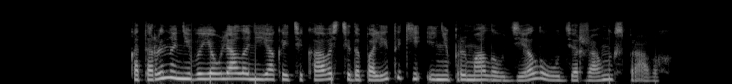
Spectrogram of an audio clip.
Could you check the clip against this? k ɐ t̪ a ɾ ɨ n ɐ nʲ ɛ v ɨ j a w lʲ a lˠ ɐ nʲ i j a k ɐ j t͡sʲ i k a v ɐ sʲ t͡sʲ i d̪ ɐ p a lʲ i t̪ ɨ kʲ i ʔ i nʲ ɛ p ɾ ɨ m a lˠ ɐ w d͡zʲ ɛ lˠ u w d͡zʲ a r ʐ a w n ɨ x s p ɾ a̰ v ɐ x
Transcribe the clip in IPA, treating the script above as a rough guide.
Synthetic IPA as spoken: k ɐ t̪ a ɾ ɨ n ɐ nʲ ɛ v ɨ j a w lʲ a lˠ ɐ nʲ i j a k ɐ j t͡sʲ i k a v ɐ sʲ t͡sʲ i d̪ ɐ p a lʲ i t̪ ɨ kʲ i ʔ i nʲ ɛ p ɾ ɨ m a lˠ ɐ w d͡zʲ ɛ lˠ u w d͡zʲ a r ʐ a w n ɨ x s p ɾ a̰ v ɐ x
